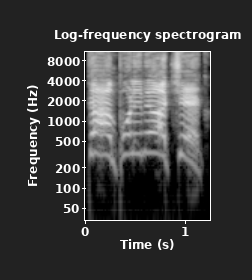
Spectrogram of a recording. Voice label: voice sov infantry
